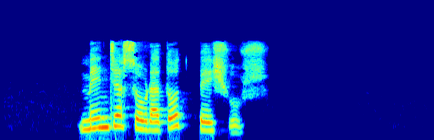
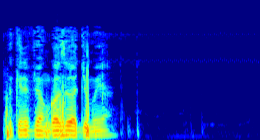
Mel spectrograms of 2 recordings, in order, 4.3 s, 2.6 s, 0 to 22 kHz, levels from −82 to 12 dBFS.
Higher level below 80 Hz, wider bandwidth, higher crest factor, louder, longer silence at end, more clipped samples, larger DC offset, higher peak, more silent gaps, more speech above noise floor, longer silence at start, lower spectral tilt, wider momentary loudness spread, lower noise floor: second, -64 dBFS vs -36 dBFS; second, 7.8 kHz vs 11.5 kHz; about the same, 18 dB vs 18 dB; about the same, -15 LUFS vs -16 LUFS; first, 1.7 s vs 1.5 s; neither; neither; about the same, -2 dBFS vs 0 dBFS; neither; first, 68 dB vs 55 dB; first, 0.8 s vs 0.05 s; second, -2.5 dB/octave vs -7.5 dB/octave; about the same, 14 LU vs 13 LU; first, -83 dBFS vs -71 dBFS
